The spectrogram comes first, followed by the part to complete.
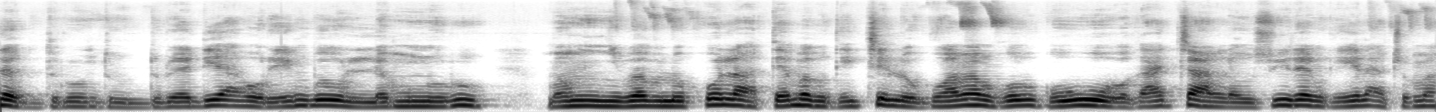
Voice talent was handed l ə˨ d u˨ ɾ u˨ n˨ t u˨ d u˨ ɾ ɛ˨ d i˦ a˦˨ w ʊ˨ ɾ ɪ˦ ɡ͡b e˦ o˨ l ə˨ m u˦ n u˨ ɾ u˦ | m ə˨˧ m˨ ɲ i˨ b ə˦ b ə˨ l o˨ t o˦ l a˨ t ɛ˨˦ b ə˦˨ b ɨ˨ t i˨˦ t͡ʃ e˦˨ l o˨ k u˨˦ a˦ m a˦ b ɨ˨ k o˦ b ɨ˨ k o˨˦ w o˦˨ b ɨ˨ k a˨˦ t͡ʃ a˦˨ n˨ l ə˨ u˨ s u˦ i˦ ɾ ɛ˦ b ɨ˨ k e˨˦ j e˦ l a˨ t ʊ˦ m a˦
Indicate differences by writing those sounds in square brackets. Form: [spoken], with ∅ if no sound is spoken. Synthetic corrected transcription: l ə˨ d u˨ ɾ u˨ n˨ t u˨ d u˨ ɾ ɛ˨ d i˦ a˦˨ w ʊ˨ ɾ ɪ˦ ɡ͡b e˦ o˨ l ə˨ m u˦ n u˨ ɾ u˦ | m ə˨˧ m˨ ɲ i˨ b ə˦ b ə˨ l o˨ [k] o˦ l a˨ t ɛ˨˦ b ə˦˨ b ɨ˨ [k] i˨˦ t͡ʃ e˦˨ l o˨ k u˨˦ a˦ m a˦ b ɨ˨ k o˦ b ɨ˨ k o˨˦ w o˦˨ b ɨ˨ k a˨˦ t͡ʃ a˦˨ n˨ l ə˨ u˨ s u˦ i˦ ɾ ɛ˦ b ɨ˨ k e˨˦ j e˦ l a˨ [t͡ʃ] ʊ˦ m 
